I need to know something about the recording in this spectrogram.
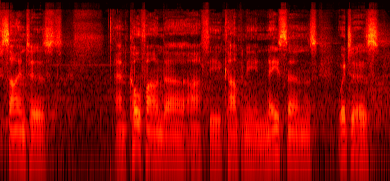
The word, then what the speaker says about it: Nnaisense: am the chief scientist and co-founder RC company Nason's which is pronounced like birth in English like Mason's but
